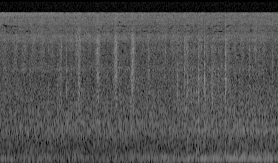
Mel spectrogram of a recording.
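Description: Faint light ticks and rubbing as hands turn and wipe a painted chainsaw crankcase, over a steady low hum.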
